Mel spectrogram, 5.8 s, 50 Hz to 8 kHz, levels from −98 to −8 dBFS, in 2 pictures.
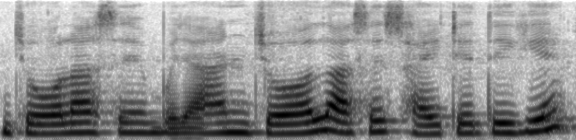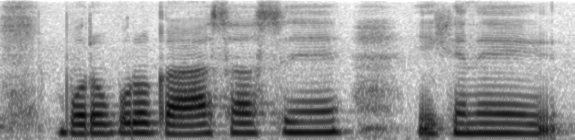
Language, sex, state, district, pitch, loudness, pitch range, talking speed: Bengali, female, Assam, Hailakandi, 210 Hz, -16 LUFS, 200-220 Hz, 125 wpm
